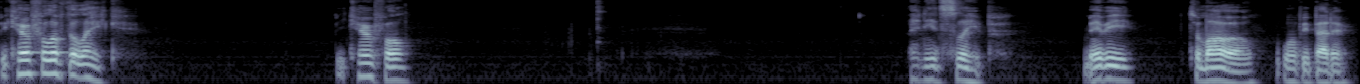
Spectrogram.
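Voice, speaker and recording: A man in a staged drama reading, playing a troubled young son who speaks haltingly and slips into his missing family's voices. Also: medium pitch, darkish tone, lightly acted. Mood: exhausted. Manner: halting, repetitive, switching tones of voice. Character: troubled young son losing his grip, pleading, echoing his vanished family.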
